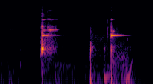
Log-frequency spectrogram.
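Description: Glass clinks as a drink is poured into a glass: one bright, ringing clink, a short pause, then a quick cluster of knocks and a second ringing chime that fades.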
